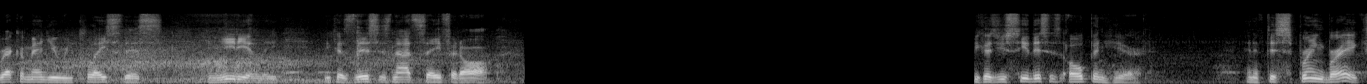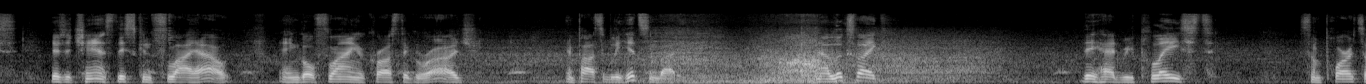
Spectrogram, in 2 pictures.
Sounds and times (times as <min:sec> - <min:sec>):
Speech: 0:00.0 - 0:05.0, 0:09.8 - 0:11.6, 0:12.4 - 0:18.5, 0:19.3 - 0:20.5, 0:21.8 - 0:22.6, 0:24.5 - 0:25.9, 0:26.7 - 0:27.3.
